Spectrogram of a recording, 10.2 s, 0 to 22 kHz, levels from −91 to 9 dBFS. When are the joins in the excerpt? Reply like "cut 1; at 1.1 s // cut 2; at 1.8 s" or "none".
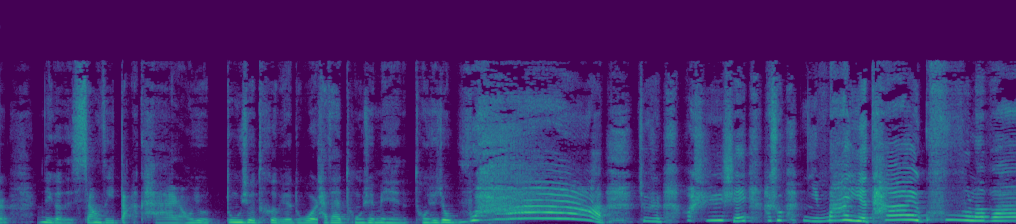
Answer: none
